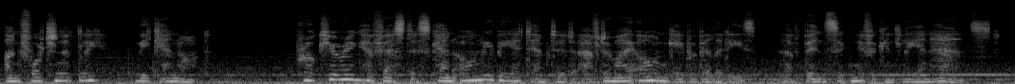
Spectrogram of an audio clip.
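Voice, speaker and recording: An actor playing a calm, grave artificial intelligence in a video game, speaking formally with precise, deliberate diction. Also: male voice, mid-range voice, recorded from a distance, slight background noise, close to an everyday voice. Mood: formal, instructive. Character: calm male artificial intelligence, grave, all-knowing custodian. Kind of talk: cinematic video game acting, exposition.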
